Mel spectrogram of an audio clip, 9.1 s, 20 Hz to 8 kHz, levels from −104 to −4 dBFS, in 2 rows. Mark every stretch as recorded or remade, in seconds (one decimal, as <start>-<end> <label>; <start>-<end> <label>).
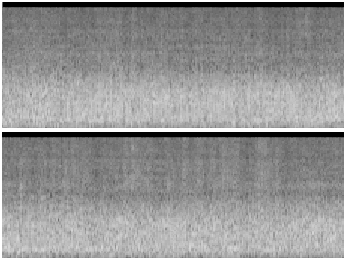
0.0-0.7 recorded; 0.7-5.6 remade; 5.6-6.6 recorded; 6.6-7.1 remade; 7.1-9.1 recorded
